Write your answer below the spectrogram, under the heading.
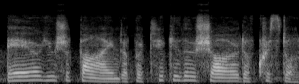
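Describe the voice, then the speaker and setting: A woman playing a grave, cryptic seer in a video game, speaking solemnly and deliberately with an ominous manner. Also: low-pitched, a bit bright, slight background noise, low-quality recording. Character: grave, cryptic female seer of dark magic. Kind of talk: video game character acting.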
